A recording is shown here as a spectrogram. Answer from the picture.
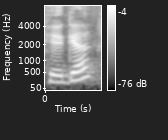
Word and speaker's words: hygge: I think it's pronounced hygge, which...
